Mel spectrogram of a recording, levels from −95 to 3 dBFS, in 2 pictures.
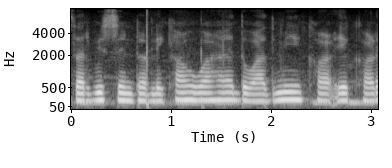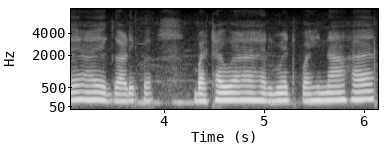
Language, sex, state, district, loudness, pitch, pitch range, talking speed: Hindi, female, Jharkhand, Garhwa, -16 LUFS, 175 Hz, 170-185 Hz, 175 wpm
